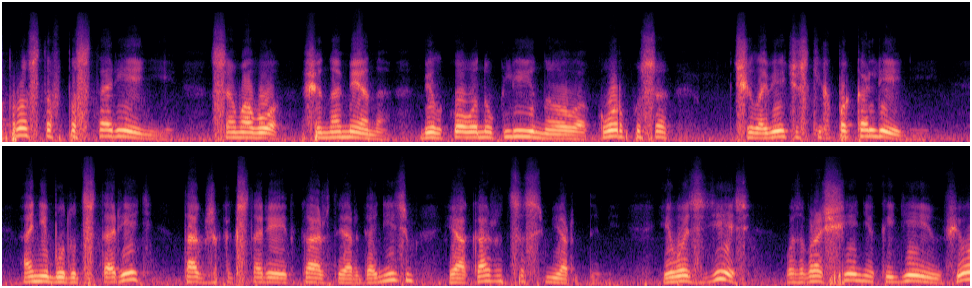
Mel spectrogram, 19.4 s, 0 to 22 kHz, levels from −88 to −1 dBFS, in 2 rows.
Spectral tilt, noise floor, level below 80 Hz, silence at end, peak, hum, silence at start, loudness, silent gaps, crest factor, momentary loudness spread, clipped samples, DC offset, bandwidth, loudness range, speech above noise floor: -7.5 dB/octave; -38 dBFS; -38 dBFS; 0 s; -4 dBFS; none; 0 s; -18 LUFS; none; 14 dB; 12 LU; under 0.1%; under 0.1%; 9.6 kHz; 4 LU; 21 dB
